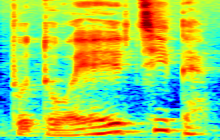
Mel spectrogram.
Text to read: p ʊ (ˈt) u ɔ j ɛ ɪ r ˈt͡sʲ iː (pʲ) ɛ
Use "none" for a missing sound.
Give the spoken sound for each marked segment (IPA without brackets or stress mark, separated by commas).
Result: t, pʲ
